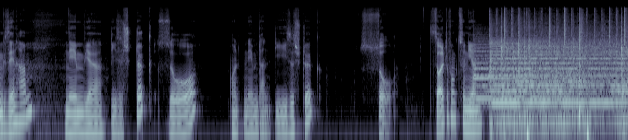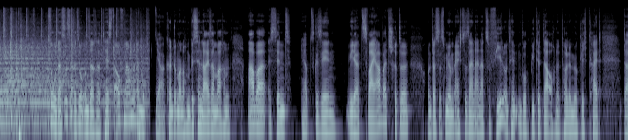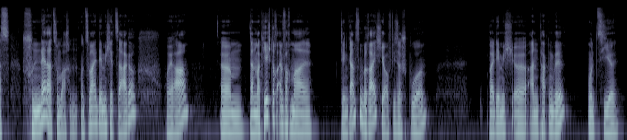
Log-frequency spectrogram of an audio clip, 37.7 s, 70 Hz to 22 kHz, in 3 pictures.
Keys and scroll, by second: 9.4 space, 15.5 space, 16.7 y.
